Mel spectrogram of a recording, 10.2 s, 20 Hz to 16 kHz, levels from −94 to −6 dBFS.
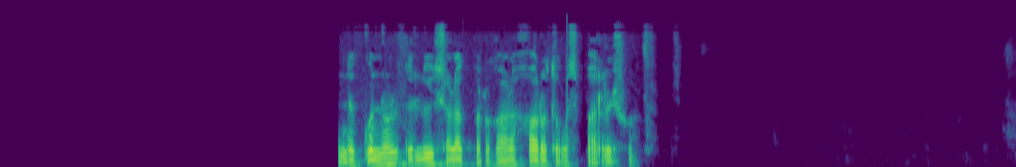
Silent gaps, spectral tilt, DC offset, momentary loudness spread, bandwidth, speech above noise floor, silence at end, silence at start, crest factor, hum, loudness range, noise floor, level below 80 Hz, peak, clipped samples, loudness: none; -6.5 dB/octave; under 0.1%; 7 LU; 9.4 kHz; over 65 dB; 3.7 s; 3.4 s; 22 dB; none; 10 LU; under -90 dBFS; -62 dBFS; -8 dBFS; under 0.1%; -25 LUFS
